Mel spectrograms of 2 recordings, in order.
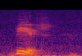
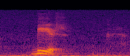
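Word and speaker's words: bir: one here number one we say in Turkish beers beers beers may be pronounced as you can help you remember but not exactly the same pronunciation just for association you know beer beer but actually we don't say beer we say beers all right so let's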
